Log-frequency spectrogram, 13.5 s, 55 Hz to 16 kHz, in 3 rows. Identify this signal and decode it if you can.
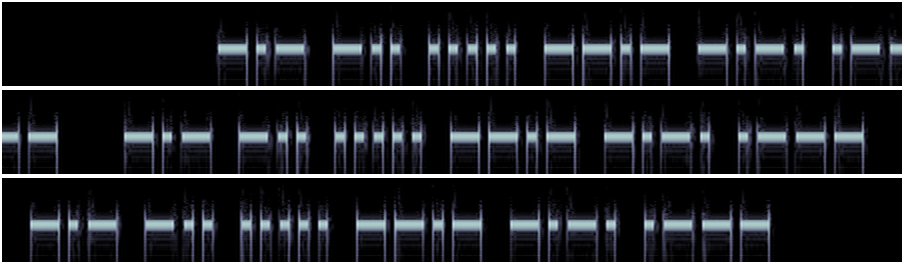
Morse code, heard as a keyed tone, about 25 wpm, 700 Hz. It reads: KD5QCJ KD5QCJ KD5QCJ
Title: USA Call Signs Repeated 3x 25wpm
